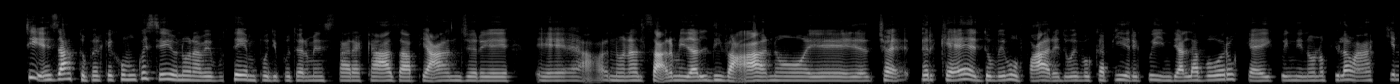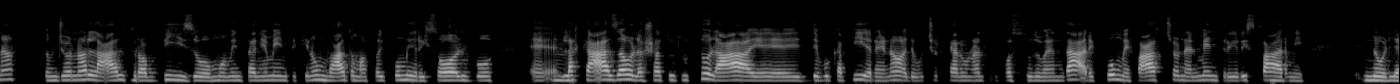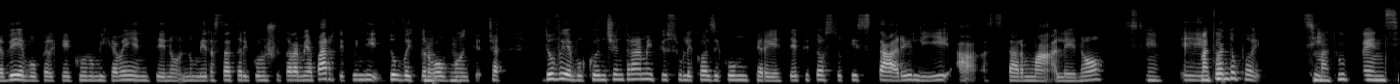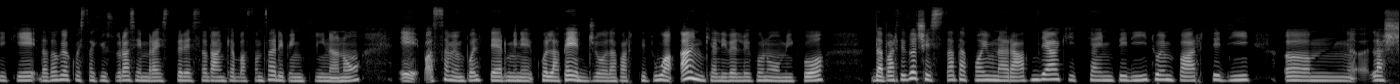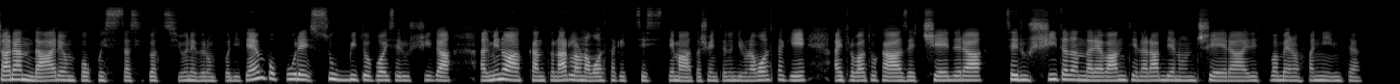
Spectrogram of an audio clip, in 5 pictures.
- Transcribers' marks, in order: tapping; other background noise; unintelligible speech; "cioè" said as "ceh"; "eccetera" said as "eccedera"; "riuscita" said as "ruscita"
- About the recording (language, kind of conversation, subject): Italian, podcast, Ricominciare da capo: quando ti è successo e com’è andata?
